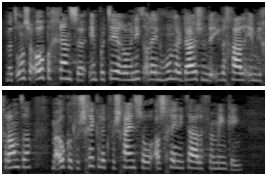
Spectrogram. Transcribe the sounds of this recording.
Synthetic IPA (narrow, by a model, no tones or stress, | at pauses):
mɛtɔnzəʔowpəχrɛnzəʔɪmpɔɹtɪːrənʋənitɑlejnɦɔndəɹd̚dœɥzəndəʔiləχaːləʔɪmiχrɑntən | maːɹowkənvəɹsχrɪkələkfəɹsχɛjnsəlˠɑ̰lˠsχenitaːləv̥əɹmɪŋkɪŋ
